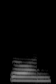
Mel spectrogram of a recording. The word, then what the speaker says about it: drawn: Just be careful it doesn't become drawn. Just say that again. Curtains. Again? Drawn curtains. Drawn curtains. Yeah. I think what's not helping, I think you're lip rounding too much.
